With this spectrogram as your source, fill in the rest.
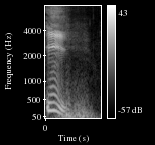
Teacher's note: ई में क्या हमारा ओठ गोलाकार हो रहा है क्या, ई नहीं ना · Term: अवृत्तमुखी स्वर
